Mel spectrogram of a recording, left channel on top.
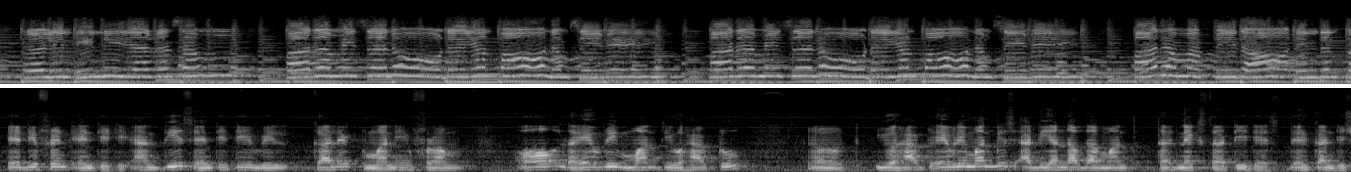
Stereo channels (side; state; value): both; different; correlation 0.00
